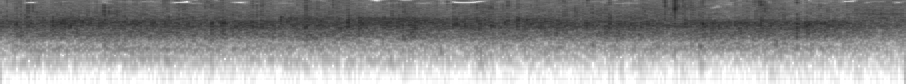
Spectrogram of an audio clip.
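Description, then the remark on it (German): Steady audience applause, a dense wash of many hands clapping at an even, sustained loudness throughout, with no voices standing out above it before it eases slightly at the end. “Hessen hat das, jawohl, Applaus. Applaus.”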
